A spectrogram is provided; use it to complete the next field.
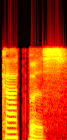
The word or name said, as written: Kottbus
